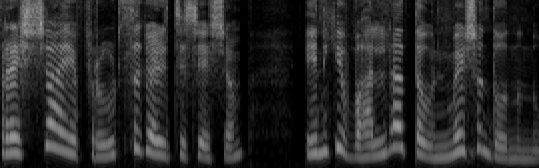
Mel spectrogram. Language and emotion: Malayalam, happy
